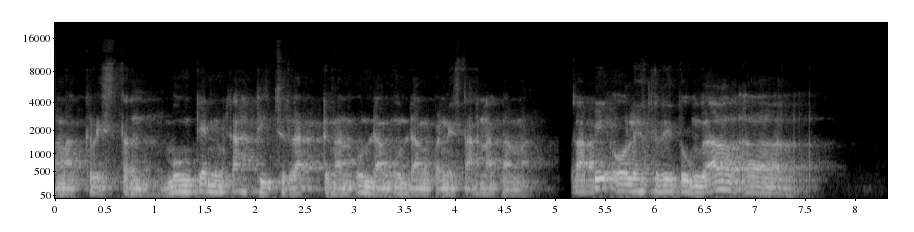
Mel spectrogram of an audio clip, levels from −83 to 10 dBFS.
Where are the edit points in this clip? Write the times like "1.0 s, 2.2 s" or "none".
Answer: 5.2 s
